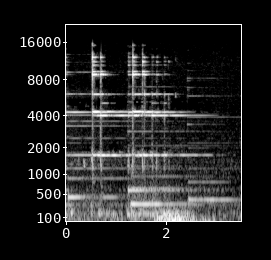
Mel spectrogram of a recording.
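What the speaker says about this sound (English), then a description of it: "Ring the doorbell." A video game doorbell chimes twice, two clear bell tones struck in quick succession. The second tone rings on and slowly fades, with soft background tones underneath.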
